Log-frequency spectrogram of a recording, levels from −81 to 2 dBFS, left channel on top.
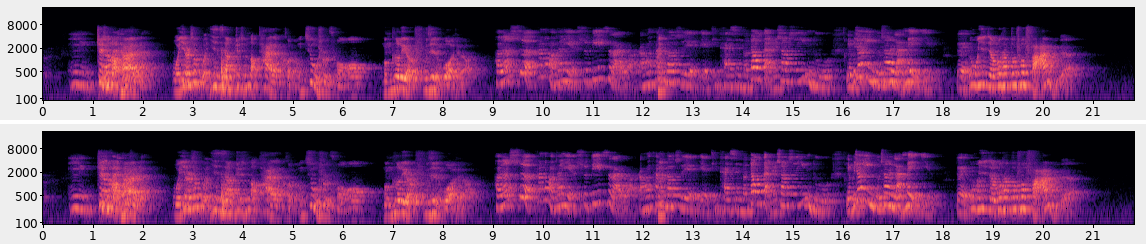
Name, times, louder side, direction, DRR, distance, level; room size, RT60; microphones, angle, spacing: voice 1, 0.5-2.0 9.0-17.8 18.3-18.5, equal, 30° right, 0 dB, 0.3 m, -29 dB
voice 2, 1.1-2.0 2.6-6.3 6.8-8.5 12.3-12.4 18.5-20.6, left 2 dB, 65° left, 0 dB, 0.4 m, -25 dB
3.5 x 2.1 x 2.2 m, 1.1 s
head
